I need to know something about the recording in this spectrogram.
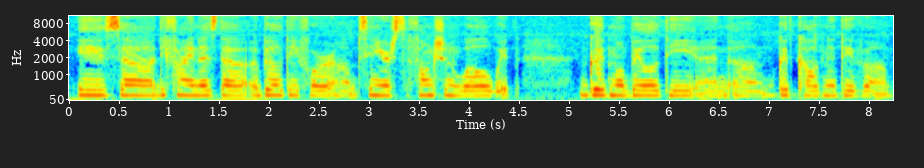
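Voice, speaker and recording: Young woman, Romanian accent, guest on a community TV show; even, mellow delivery, halting and careful. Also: mid-range voice, dry recording, low-quality recording. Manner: careful, many ums and restarts. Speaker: studio guest. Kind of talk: studio interview. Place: TV studio.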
